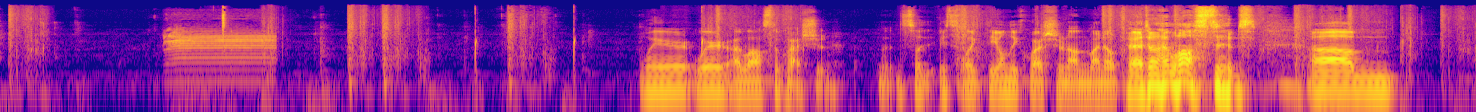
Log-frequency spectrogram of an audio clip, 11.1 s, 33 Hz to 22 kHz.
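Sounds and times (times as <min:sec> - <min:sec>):
sheep bleating: 0:01.2 - 0:02.2
speech: 0:04.8 - 0:11.0.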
